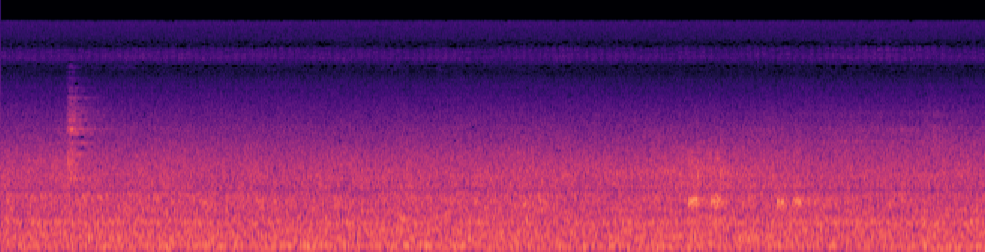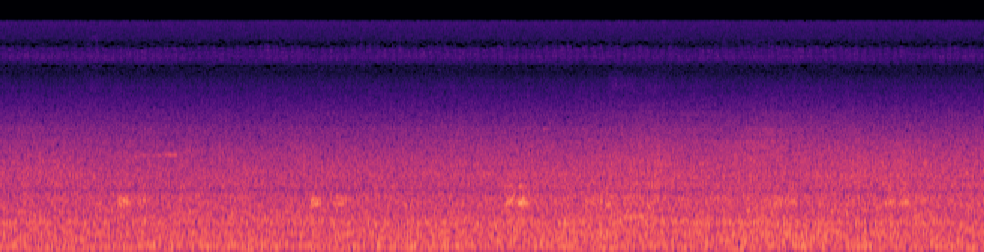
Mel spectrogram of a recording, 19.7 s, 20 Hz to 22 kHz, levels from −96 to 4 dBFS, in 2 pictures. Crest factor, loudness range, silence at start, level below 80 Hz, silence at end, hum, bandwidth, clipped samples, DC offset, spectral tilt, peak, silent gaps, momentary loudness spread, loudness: 14 dB; 2 LU; 0 s; -36 dBFS; 0 s; none; 16.5 kHz; under 0.1%; under 0.1%; -7.5 dB/octave; -10 dBFS; none; 3 LU; -25 LUFS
